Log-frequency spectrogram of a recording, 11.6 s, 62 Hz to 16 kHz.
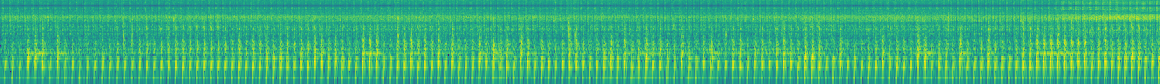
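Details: Jensen 20G steam engine, bought used, with a homemade rubber or silicone cylinder seal; steady, fairly even bumping about three and a half beats a second under the chuff, from a seal fragment loose in the cylinder. Fixed by remaking the seals properly.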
